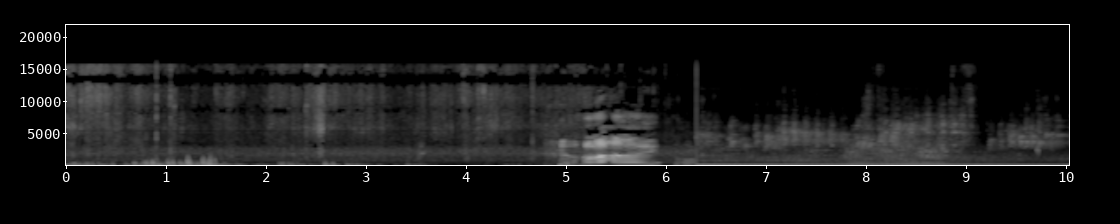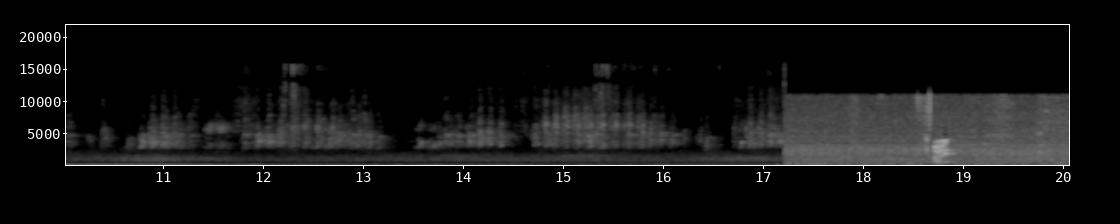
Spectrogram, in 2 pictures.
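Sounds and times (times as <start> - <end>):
birds chirping: 4.9 - 20.0
low rumble: 6.3 - 12.2.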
